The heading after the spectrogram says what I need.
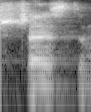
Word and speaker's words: Szczęsny: na przykład to, że Anglicy mieli problemy wymawiać Szczęsny, mówili Czesny, no to powinniśmy się, nie wiem, oburzać, że dlaczego nie nauczyliście się Szczęsny.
